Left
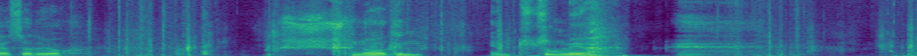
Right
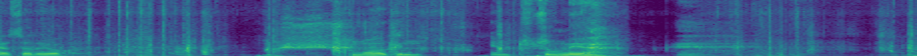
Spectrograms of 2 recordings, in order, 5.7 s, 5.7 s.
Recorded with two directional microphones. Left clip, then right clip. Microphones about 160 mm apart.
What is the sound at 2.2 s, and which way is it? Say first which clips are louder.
Speech: left 6 dB; 40° left (ahead or behind).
